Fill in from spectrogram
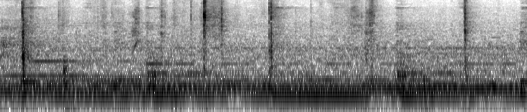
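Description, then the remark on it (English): Tarot cards being shuffled: a string of sharp, irregular flicks and snaps over a steady low musical hum, with no one talking. “it is time for you to get your reading. Feeling a shuffle.”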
